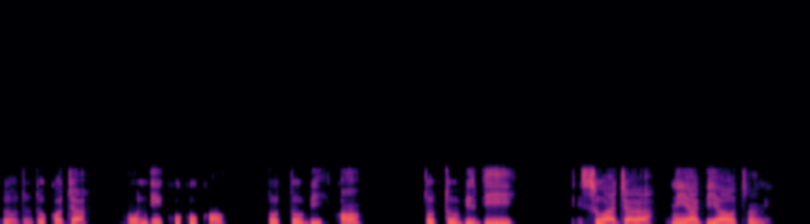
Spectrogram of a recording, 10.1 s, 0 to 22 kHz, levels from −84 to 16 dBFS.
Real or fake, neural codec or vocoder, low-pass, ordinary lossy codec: real; none; 5.4 kHz; AAC, 48 kbps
